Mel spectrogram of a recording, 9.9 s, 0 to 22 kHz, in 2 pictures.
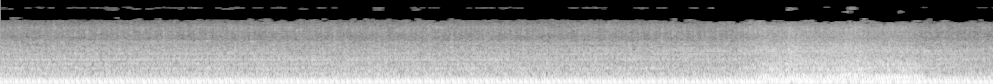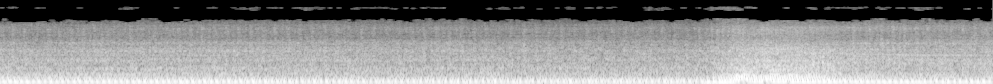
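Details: Honda Click 125 scooter: rough idle, then bogs and chokes on throttle blips and dies instead of revving cleanly; trouble codes checked via battery-area socket.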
